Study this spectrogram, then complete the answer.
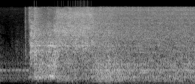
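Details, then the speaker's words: Engine running a Holley teapot carburetor, fuel turned on: brief quiet, then it fires instantly with no long cranking or priming and holds a strong steady idle; carburetor feeding properly. "And as you can see, the thing started right up. We didn't have to prime it, push it, do nothing."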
